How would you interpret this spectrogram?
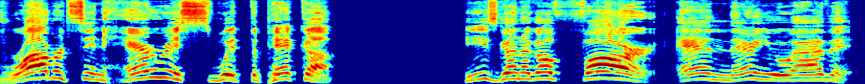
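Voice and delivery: live football commentary, building to a shout; excited play-by-play. Real, not acted. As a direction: burst into excitement as the play breaks. Calls a fumble live.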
